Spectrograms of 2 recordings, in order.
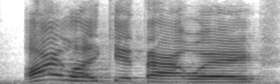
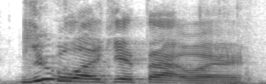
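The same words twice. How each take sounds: First: I like it that way with I stretched and leaned on; stress on I. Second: You like it that way with You pushed forward and held; stress on YOU. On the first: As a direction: lean into the word I, slow and teasing. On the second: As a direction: turn it back on them, pressing You. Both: Acted. I versus you, alternating.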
